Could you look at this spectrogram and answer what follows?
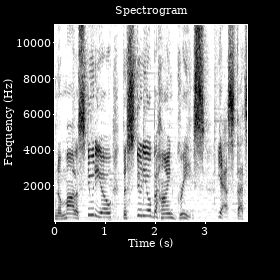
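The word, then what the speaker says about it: Gris: that comes from nomad Studio the studio behind Greece yes that's how it's pronounced at least one less mystery in our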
